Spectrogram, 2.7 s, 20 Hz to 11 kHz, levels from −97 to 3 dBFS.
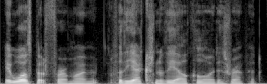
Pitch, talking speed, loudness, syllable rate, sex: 155 Hz, 315 wpm, -21 LUFS, 7.8 syllables/s, female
